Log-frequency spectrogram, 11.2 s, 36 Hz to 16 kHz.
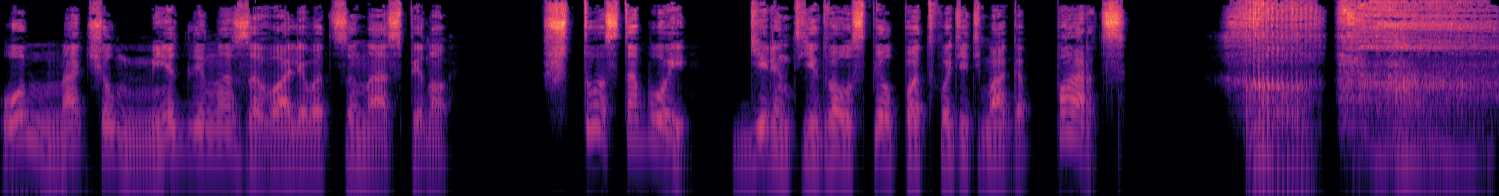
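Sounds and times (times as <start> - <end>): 
speech: 0.0 - 3.5, 4.1 - 8.5, 9.2 - 10.7
man snoring loudly: 9.2 - 11.2.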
